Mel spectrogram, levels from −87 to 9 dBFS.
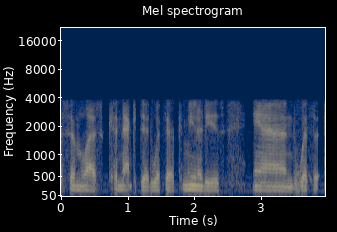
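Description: A Speex codec runs through the whole clip. At a low bit budget, its CELP encoder has too few bits to describe the excitation, so the speech comes out hoarse and noisy, with a clearly audible coded graininess. The damage fits a rate of about 11 kbps. The audio is confined to a narrow line band of roughly 200 Hz to 3.6 kHz, giving a thin, telephone-like sound with no content above it.

From 3.53 to 3.61 s there is VoIP packet loss concealed by the speech codec. About 40 ms of data went missing, which fits two 20 ms frames. The decoder filled the gap by extending the last pitch and filter with falling gain, so the speech is stretched into a fading sound. Because each decoded frame depends on the previous one, the sound stays weak or distorted for tens of milliseconds or more after the loss ends at around 3.61 s.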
